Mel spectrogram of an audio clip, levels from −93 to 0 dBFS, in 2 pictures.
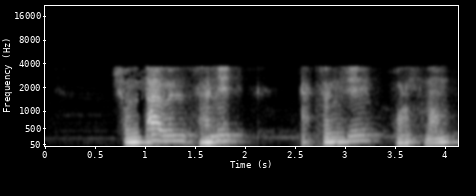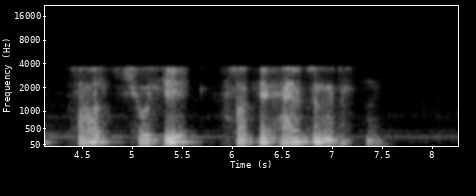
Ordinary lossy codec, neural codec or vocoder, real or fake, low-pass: AAC, 24 kbps; codec, 32 kHz, 1.9 kbps, SNAC; fake; 3.6 kHz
